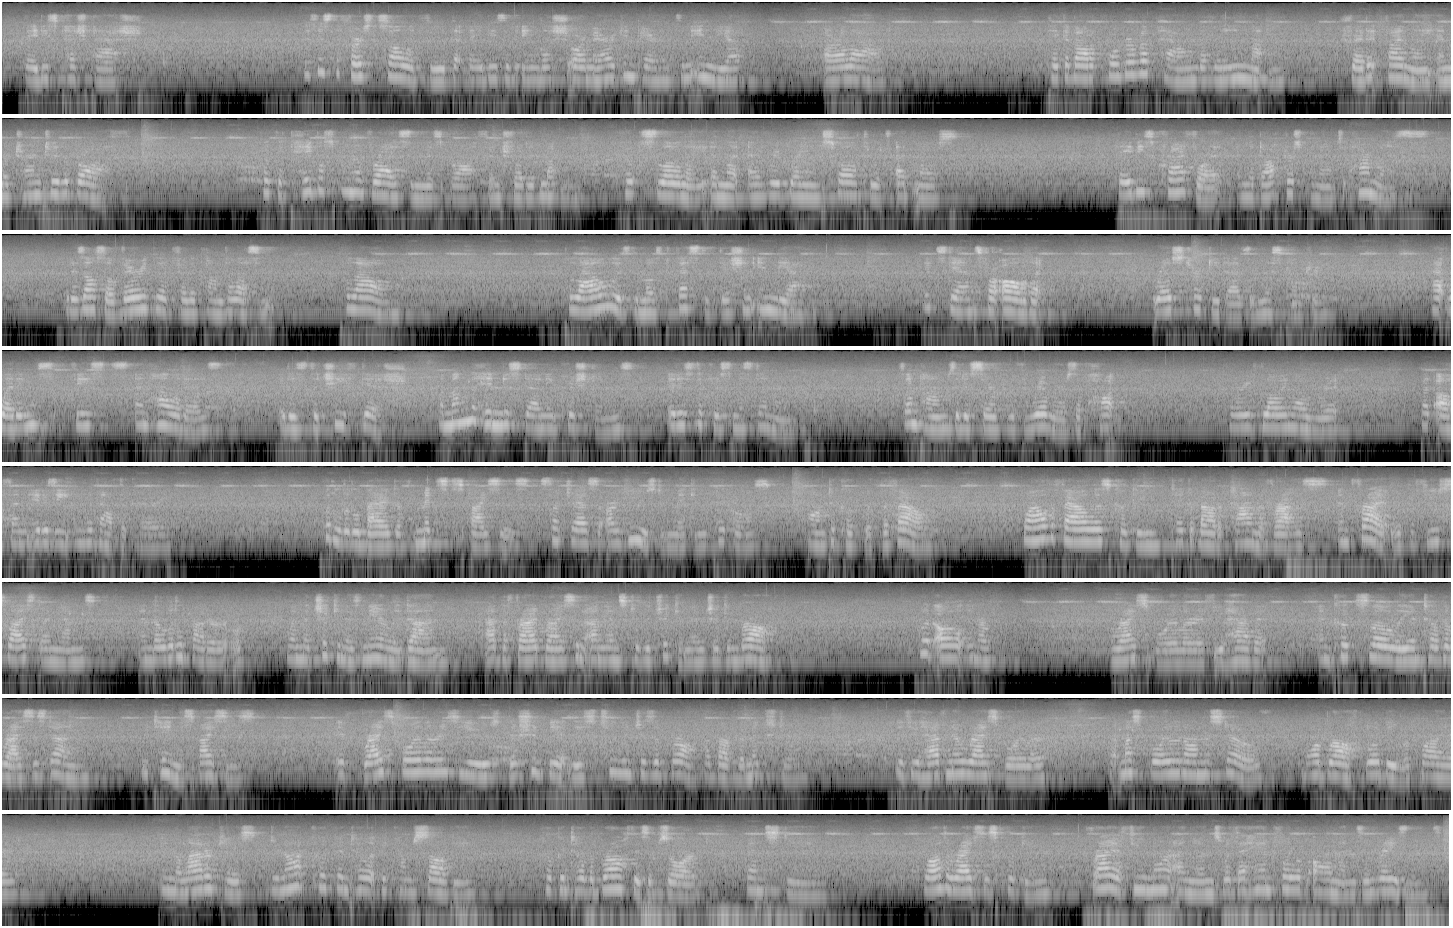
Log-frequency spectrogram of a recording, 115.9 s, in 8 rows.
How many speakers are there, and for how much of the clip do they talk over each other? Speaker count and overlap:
1, no overlap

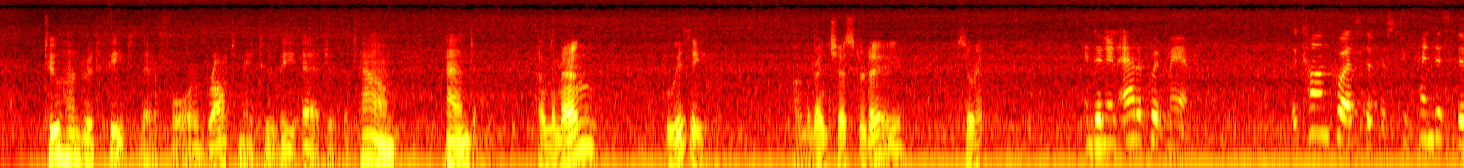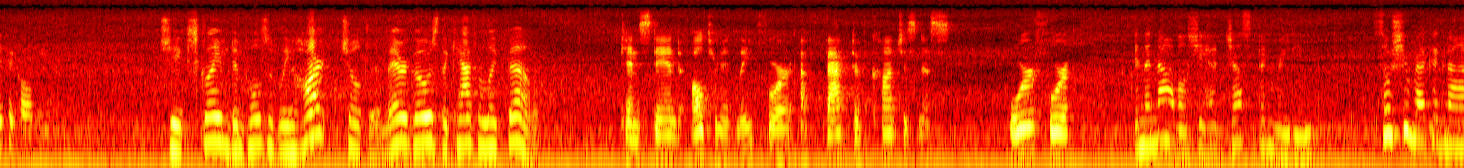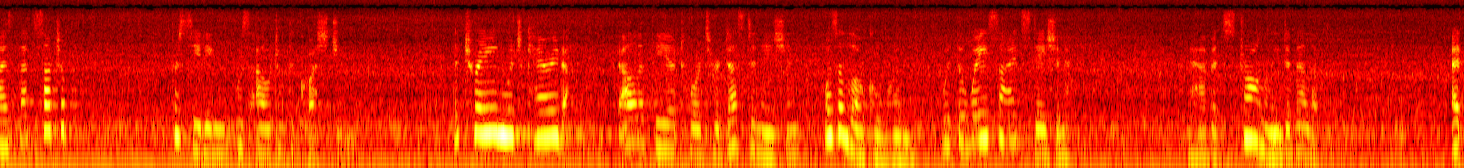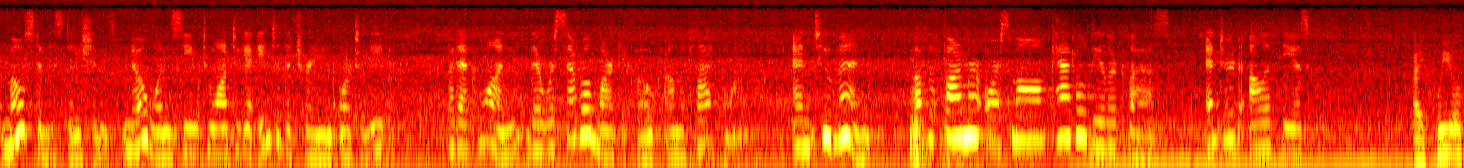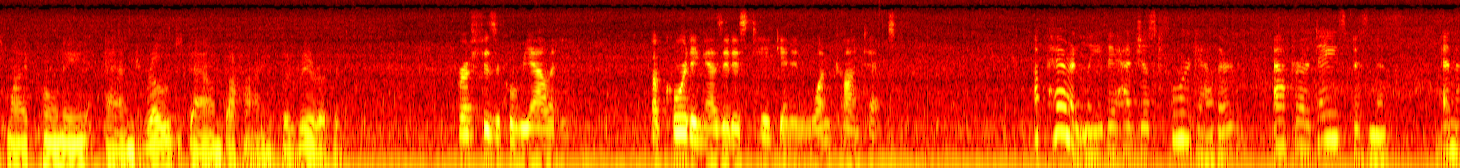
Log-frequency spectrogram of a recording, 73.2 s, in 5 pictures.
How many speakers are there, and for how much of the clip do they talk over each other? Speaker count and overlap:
6, no overlap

